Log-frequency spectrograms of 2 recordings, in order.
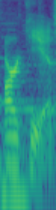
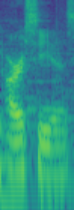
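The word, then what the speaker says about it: Arceus: Some dude in the comment section was like, "I've never heard someone mispronounce Archus so many times in one video." Like, cuz I was saying Arus cuz that's how I've always said it.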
